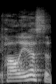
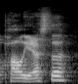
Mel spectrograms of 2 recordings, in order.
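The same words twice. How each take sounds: First: It is said without the final R sound. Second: It is said with the final R sound.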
